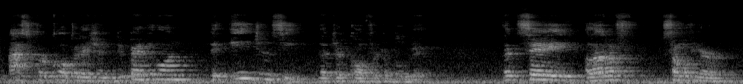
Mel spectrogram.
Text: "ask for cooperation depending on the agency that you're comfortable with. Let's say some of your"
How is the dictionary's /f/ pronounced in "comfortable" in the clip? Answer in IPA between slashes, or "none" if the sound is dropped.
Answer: /f/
